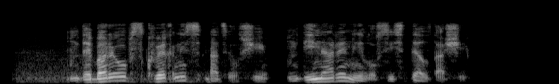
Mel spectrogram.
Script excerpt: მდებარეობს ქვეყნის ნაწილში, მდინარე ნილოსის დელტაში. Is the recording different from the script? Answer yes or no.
no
